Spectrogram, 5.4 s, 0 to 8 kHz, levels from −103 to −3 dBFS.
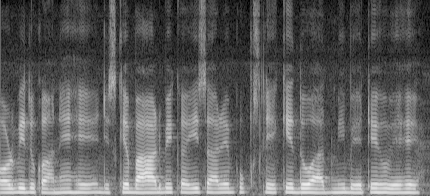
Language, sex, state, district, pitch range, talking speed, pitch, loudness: Hindi, male, Punjab, Pathankot, 160-170 Hz, 180 wpm, 165 Hz, -18 LUFS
